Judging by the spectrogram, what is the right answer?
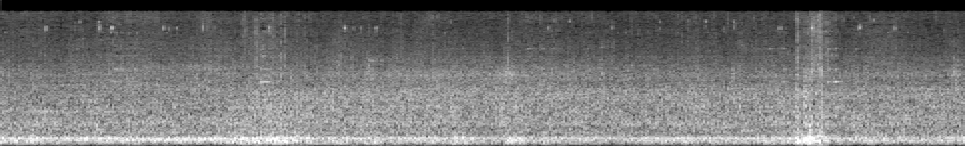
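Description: Steady road and engine noise heard inside a moving car's cabin: a low hum over tyre rumble, with one brief thump about eight seconds in.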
